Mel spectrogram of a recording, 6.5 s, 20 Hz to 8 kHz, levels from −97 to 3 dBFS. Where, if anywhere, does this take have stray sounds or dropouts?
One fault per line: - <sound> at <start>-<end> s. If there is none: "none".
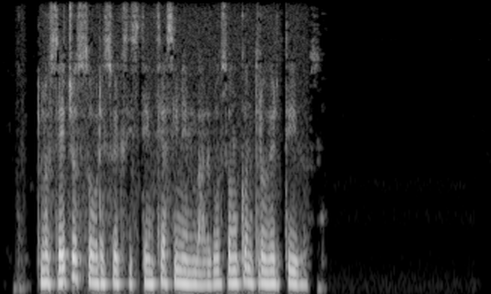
none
